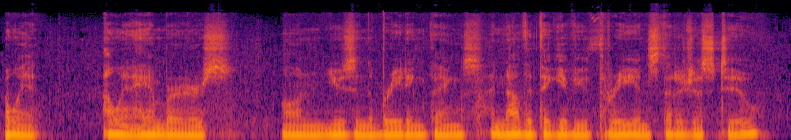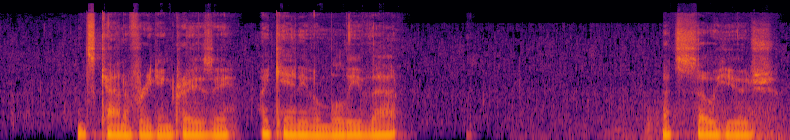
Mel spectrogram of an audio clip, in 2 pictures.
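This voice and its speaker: Whispering man streamer, dark soft voice. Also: fairly low pitch, a little hiss or hum. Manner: whispering quietly. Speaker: live streamer. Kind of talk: casual gameplay stream chat.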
